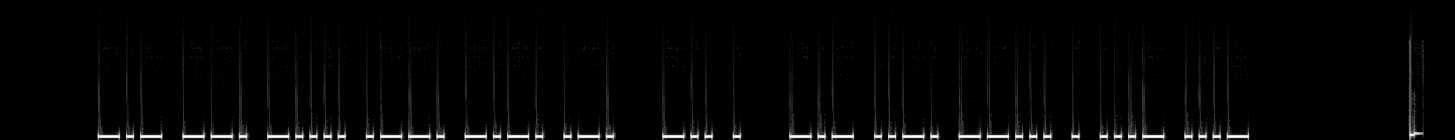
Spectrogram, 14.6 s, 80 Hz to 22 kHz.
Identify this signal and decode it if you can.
Morse code, heard as a keyed tone, about 17 wpm, 700 Hz. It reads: KG6PCR DE KF7EVV
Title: USA Callsign DE Callsign - 6 Characters - 17wpm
